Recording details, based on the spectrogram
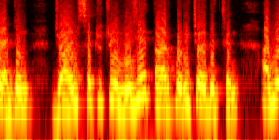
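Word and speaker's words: secretary: যুগ্ম সচিব যেটা joint সেক্রেটারি সেক্রেটারি সেক্রেটারি joint সেক্রেটারি সে স্ট্রেস দিচ্ছেন সেজন্য বাকিগুলো একটু অস্পষ্ট এবং ছোট্ট করে বলতে হবে সেক্রেটারি জয়েন্ট সেক্রেটারি তো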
